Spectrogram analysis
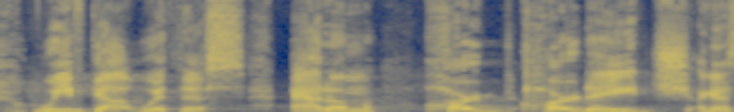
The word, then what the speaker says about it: Hardage: fantastic television and we've got with us Adam hard-hard age I gotta say our heart age as I say your name ricer hearted that's correct all right I said it right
